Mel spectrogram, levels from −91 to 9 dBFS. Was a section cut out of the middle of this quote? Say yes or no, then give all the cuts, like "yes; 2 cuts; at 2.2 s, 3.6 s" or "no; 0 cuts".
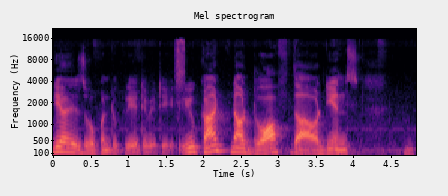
yes; 1 cut; at 1.7 s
